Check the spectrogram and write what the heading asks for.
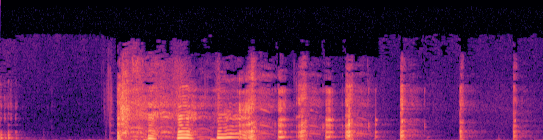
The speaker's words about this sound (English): Yep. A long belch later...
